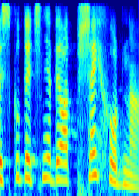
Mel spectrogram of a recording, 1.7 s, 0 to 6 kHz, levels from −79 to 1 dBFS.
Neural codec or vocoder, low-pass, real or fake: codec, 16 kHz, about 1 kbps, DyCAST, with the encoder's durations; 5.4 kHz; fake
